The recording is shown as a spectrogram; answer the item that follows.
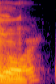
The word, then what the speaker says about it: Lyor: Leo Lyor, however you say his name, Cohen. – Lyor. – It's Lyor.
